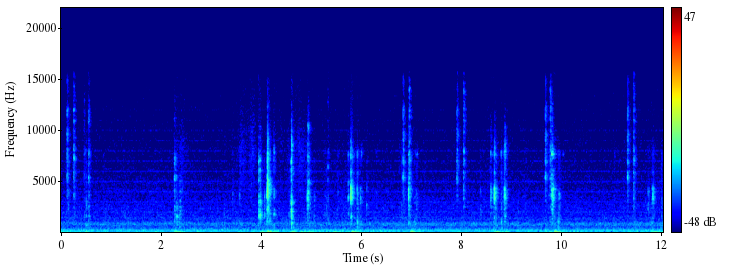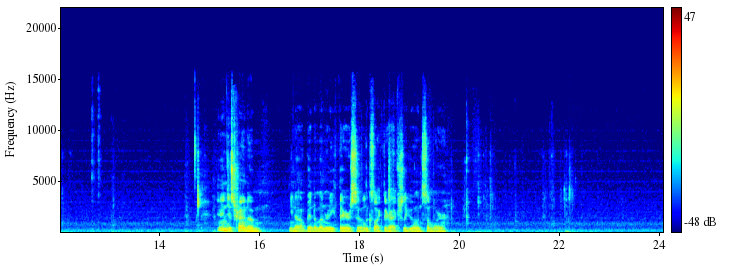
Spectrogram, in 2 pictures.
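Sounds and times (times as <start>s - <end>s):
keyboard and mouse clicks: 0.0s - 0.7s, 2.2s - 2.5s, 3.9s - 6.2s, 6.8s - 7.2s, 7.9s - 9.0s, 9.7s - 10.1s, 11.3s - 13.2s
faint steady hum: 0.0s - 24.0s.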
